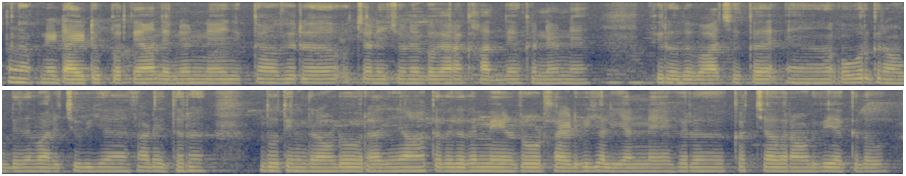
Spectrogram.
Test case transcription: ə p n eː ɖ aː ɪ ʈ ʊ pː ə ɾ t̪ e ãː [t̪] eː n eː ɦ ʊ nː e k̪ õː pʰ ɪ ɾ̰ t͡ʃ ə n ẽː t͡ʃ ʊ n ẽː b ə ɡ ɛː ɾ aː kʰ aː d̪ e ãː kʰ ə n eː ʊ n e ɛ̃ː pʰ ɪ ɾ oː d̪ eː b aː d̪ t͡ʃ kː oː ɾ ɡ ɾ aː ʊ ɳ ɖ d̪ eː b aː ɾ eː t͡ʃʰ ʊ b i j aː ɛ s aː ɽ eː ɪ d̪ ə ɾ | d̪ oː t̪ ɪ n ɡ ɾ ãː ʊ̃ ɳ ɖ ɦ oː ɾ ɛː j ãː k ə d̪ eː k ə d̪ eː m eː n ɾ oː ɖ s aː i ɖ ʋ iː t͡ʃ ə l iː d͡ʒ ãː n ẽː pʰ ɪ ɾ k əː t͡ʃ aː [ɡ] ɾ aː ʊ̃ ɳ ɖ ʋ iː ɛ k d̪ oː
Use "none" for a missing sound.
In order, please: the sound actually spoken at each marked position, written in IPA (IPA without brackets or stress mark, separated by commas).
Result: d̪, ɡ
